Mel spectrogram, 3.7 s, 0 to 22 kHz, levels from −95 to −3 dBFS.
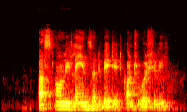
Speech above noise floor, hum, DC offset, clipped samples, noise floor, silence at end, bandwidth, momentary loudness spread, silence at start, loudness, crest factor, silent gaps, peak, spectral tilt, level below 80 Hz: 40 dB; none; under 0.1%; under 0.1%; -62 dBFS; 0.35 s; 7.6 kHz; 9 LU; 0.8 s; -22 LUFS; 20 dB; none; -2 dBFS; -6.5 dB/octave; -64 dBFS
